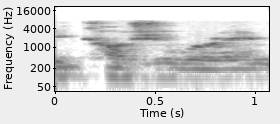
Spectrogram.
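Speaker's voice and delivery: acted, utterly flat deadpan, low and hushed. Speaker quoting a home invader's line from a movie, imitating a deadpan voice. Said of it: "in a really deadpan voice".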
